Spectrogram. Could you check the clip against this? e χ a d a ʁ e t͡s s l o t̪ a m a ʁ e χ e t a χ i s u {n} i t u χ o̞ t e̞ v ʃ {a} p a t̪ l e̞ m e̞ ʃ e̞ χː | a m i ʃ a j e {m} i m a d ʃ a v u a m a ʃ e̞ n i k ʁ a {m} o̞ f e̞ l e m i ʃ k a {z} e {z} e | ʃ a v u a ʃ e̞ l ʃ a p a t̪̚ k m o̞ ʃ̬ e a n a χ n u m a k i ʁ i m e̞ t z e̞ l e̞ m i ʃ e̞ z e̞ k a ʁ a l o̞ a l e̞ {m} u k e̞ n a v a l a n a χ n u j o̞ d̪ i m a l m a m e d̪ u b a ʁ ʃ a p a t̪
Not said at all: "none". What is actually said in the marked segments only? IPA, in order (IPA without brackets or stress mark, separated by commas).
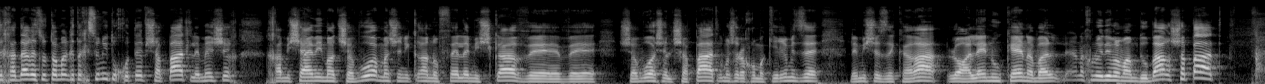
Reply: n, a, m, n, v, v, n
